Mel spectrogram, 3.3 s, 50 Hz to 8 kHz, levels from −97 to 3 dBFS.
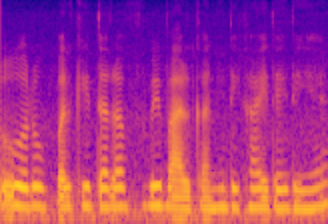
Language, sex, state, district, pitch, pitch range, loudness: Hindi, female, Uttar Pradesh, Deoria, 205 Hz, 195-215 Hz, -16 LUFS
